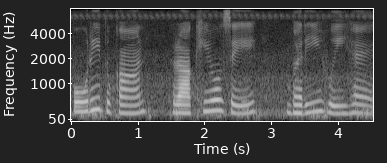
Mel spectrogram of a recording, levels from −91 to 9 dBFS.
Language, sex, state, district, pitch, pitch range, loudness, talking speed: Hindi, female, Haryana, Charkhi Dadri, 230 Hz, 215-255 Hz, -20 LUFS, 90 wpm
